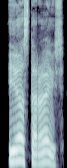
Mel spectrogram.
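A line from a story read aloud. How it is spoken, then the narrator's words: Sly snort. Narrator (Russian): хмыкнул он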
